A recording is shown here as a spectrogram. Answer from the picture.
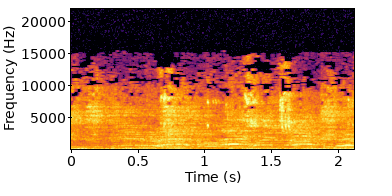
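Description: Live court sound of basketball play: shoes squeaking on the hardwood and players' voices, with the ball being bounced and passed.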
